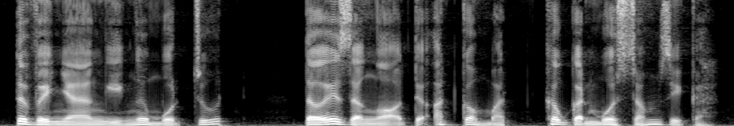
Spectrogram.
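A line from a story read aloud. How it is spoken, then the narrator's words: Cold. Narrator (Vietnamese): Vẫn là cái giọng đầy lạnh lùng của ông thầy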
